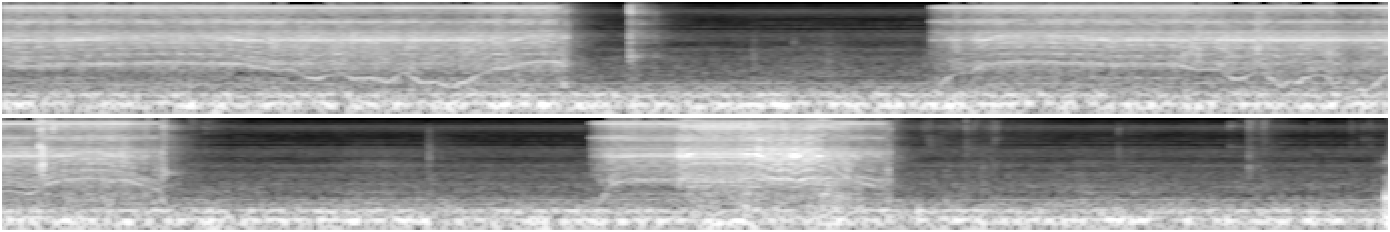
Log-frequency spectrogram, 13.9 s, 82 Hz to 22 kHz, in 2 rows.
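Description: A drill drives a ThinkWork 3/8 step bit through material in three bursts of high whining cutting with grinding undertones, separated by pauses where a lower motor hum continues.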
